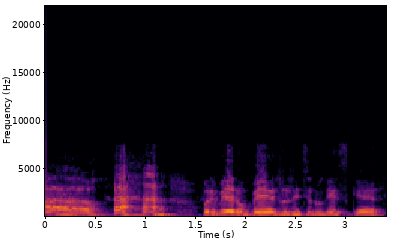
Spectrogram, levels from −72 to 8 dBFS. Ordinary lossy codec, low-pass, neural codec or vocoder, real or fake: none; none; codec, 16 kHz, 8 kbps, FunCodec, trained on Chinese and English, 25 frames a second; fake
